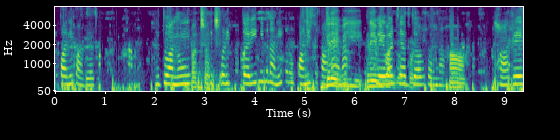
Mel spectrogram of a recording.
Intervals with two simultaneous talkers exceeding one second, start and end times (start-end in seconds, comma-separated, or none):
5.4-7.3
